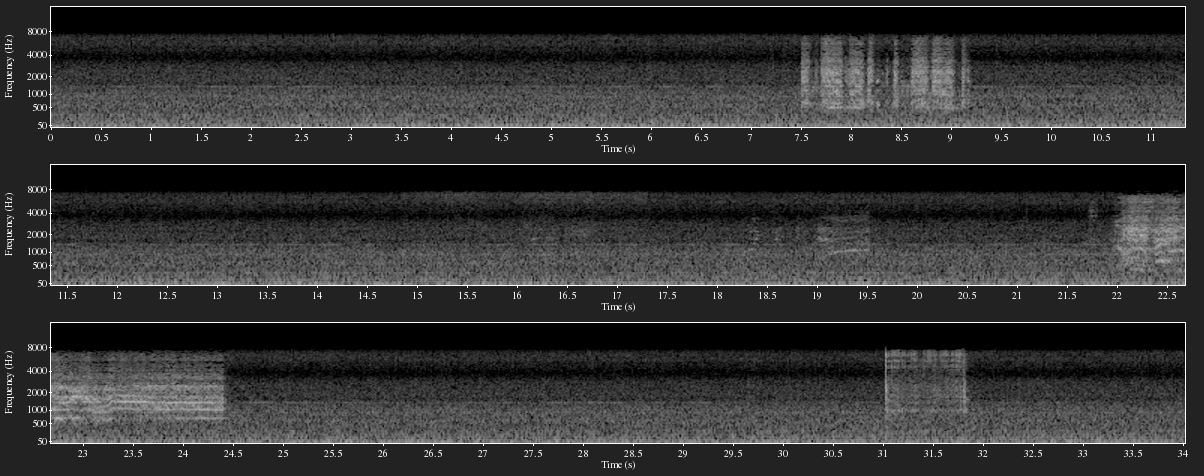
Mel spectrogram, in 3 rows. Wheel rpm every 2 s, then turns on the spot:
0, 0, 0, 0, 0, 0, 0, 0, 0, 0, 0, 0, 0, 0, 0, 10, 0.
none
